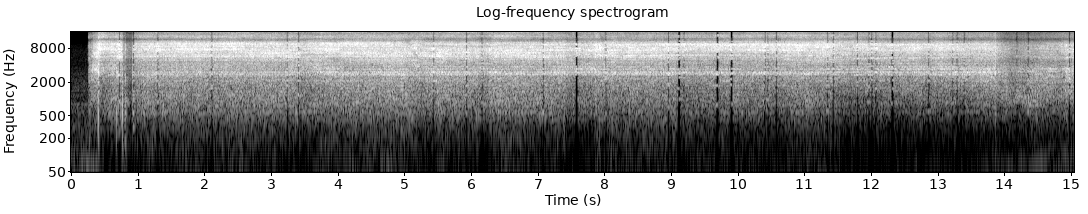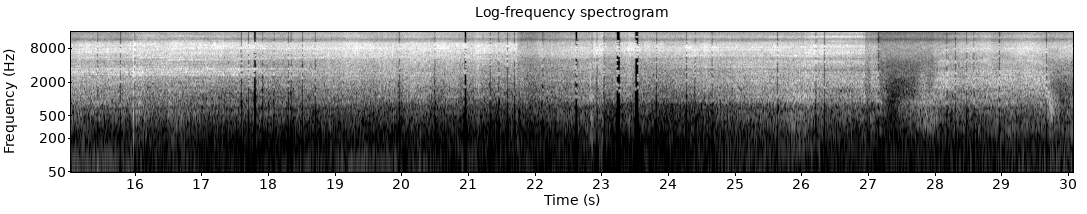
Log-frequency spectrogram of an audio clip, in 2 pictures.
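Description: Handheld plasma cutter cutting through the steel of a backhoe thumb, a loud steady hiss from start to finish. It dips briefly about halfway through and more clearly a couple of seconds before the end, as the torch pauses or is repositioned.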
